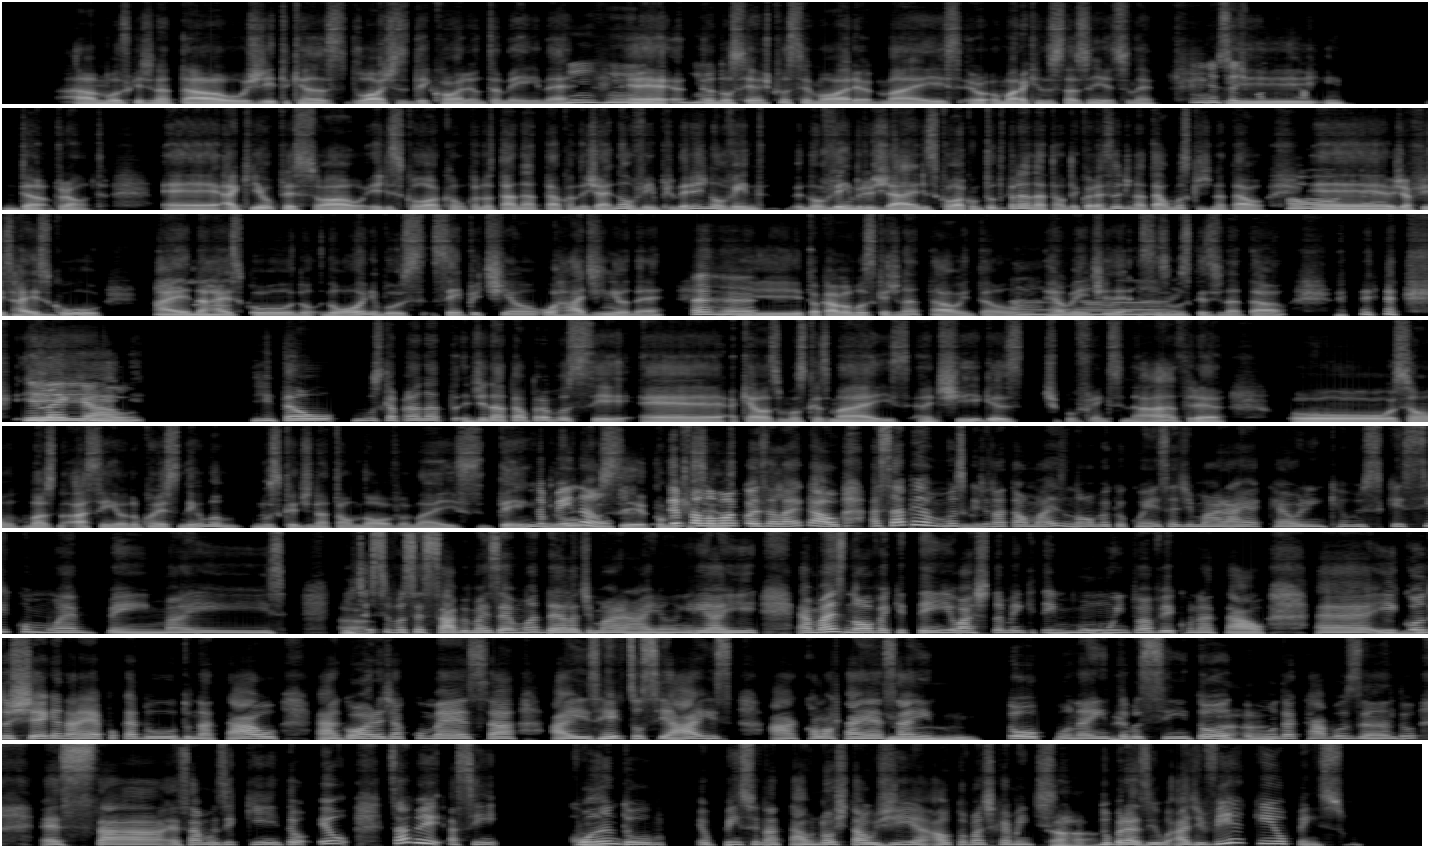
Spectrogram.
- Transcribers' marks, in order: "então" said as "endão"; in English: "high school"; in English: "high school"; "rapidinho" said as "radinho"; giggle; tapping; chuckle
- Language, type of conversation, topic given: Portuguese, podcast, Como a nostalgia pesa nas suas escolhas musicais?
